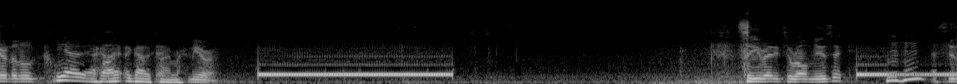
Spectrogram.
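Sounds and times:
speech: 0.0 - 2.3, 7.4 - 9.5
telephone line tone: 2.6 - 4.6, 8.6 - 9.5.

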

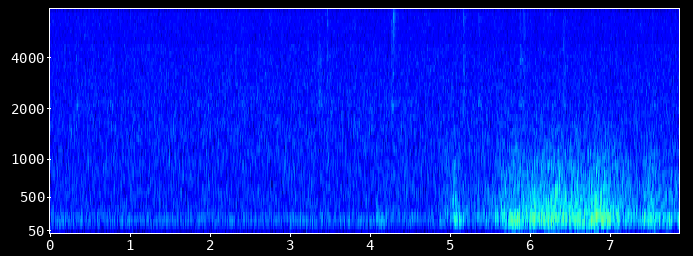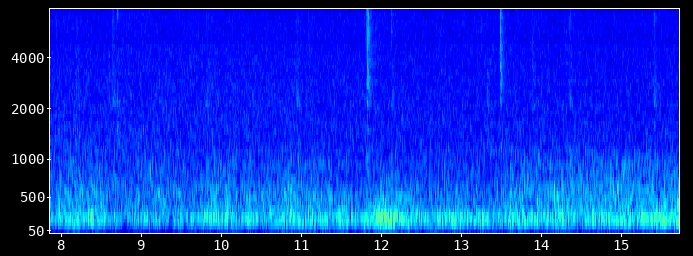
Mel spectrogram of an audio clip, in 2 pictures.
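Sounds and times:
thunderstorm: 5.0 - 15.7.

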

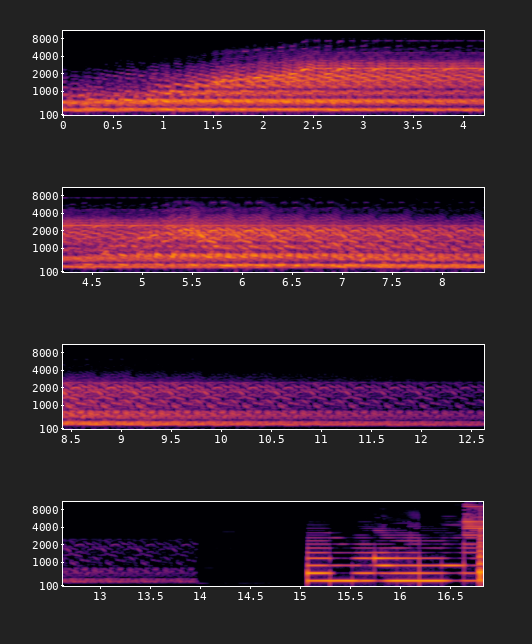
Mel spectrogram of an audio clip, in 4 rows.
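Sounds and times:
Animoog synthesizer on iPad: 0.1 - 10.9, 15.1 - 16.8.

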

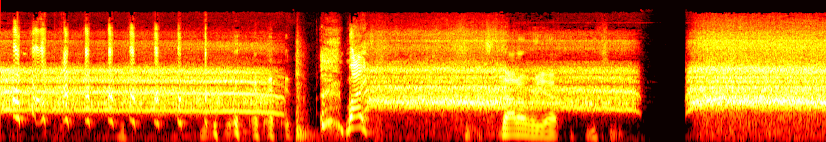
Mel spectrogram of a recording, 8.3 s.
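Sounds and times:
laughter: 0.1 - 3.5
speech: 2.3 - 3.9, 5.0 - 6.3
Aztec death whistle breathy shriek: 3.7 - 8.2.

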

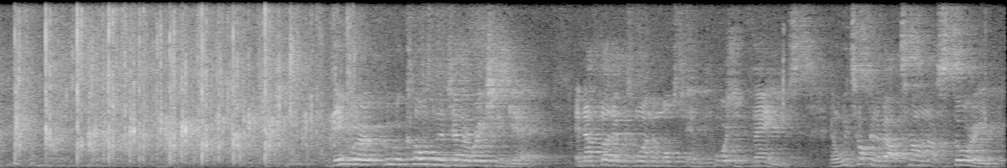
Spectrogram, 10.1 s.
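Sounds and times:
audience applause: 0.0 - 3.6
speech: 3.4 - 10.0.

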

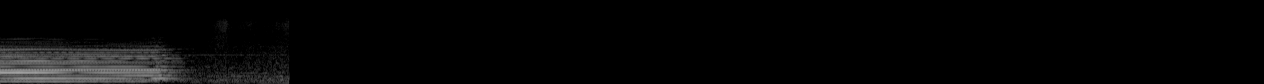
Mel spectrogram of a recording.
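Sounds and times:
piano: 0.0 - 2.0.

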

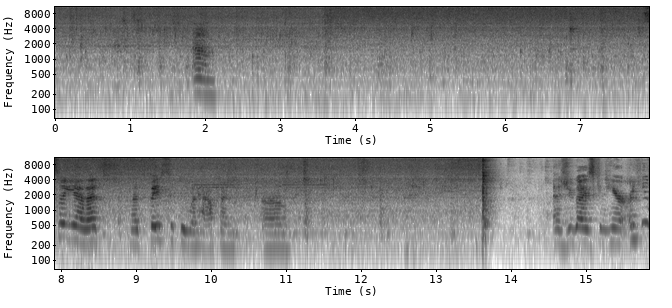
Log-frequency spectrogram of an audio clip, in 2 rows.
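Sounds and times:
tap water running over hands being washed: 0.0 - 14.8
speech: 1.8 - 2.3, 8.0 - 11.2, 14.6 - 15.8.

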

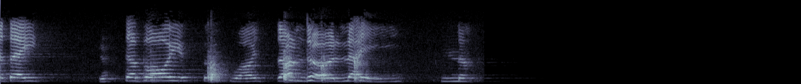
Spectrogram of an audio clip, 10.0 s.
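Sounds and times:
nursery rhyme: 1.2 - 6.2.

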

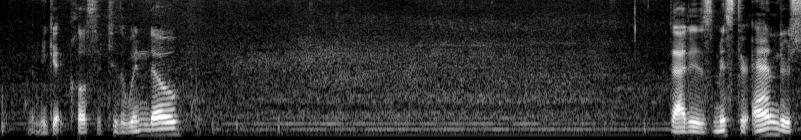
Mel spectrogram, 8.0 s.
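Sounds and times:
speech: 0.3 - 2.0, 6.7 - 8.0
electric lawnmower mowing the lawn outside: 1.2 - 6.7.

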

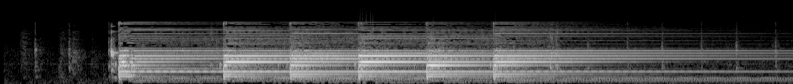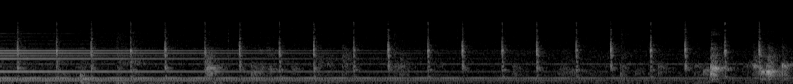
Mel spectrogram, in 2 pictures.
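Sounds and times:
chimes of a new clock: 1.1 - 14.8.

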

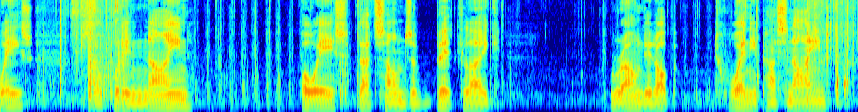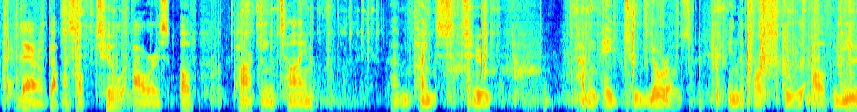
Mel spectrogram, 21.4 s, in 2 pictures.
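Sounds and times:
speech: 0.0 - 2.5, 3.8 - 6.3, 7.6 - 14.8, 15.6 - 17.0, 18.0 - 21.4
set of keys jangling: 0.8 - 3.8, 10.0 - 12.5, 13.5 - 17.1, 17.8 - 21.4.

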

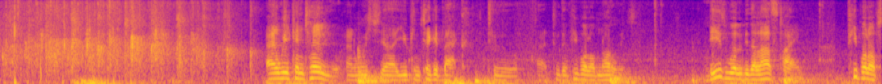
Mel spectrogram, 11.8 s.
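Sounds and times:
audience applause: 0.0 - 3.6
speech: 3.6 - 8.6, 9.4 - 11.7.

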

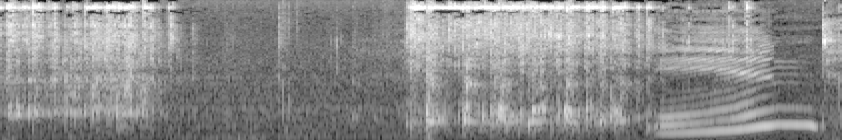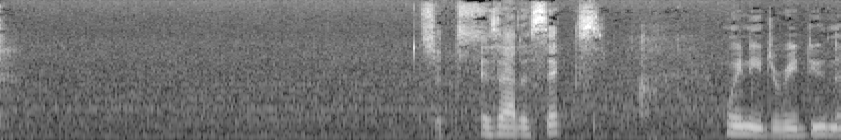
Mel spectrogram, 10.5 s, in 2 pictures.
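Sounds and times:
number tokens shaken for a prize draw: 0.0 - 1.2, 2.5 - 4.8
speech: 4.1 - 4.6, 8.0 - 9.1, 9.8 - 10.5.

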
